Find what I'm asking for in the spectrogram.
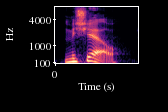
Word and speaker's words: Michel: I don't know how to pronounce the name of the second candidate, whose name looks like it could be Michael or Michelle. – I think it's Michelle. – M-I-C-H-E-L. Michelle.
